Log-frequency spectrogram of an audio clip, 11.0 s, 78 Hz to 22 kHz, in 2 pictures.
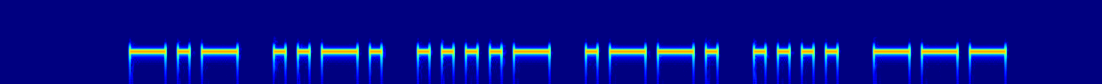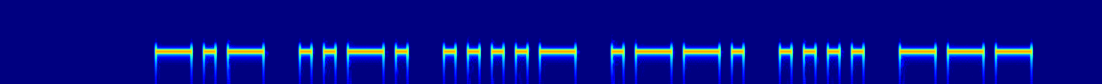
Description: Morse code, heard as a keyed tone, about 20 wpm, 700 Hz. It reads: KF4PHO KF4PHO
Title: USA Call Signs - 6 Characters - Repeated 3x - 20wpm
